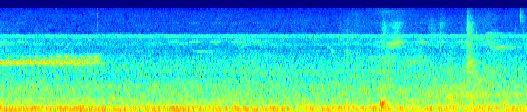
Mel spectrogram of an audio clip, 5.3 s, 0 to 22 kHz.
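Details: Black kite calling from a rooftop in December 2023 gives about one second of a rapid, wavering, whistled trill. After it, a steady high pulsing drone and low background rumble continue, with faint voices.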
